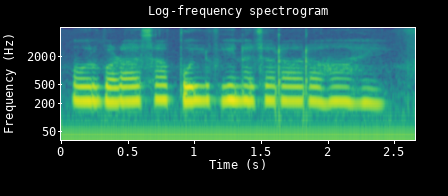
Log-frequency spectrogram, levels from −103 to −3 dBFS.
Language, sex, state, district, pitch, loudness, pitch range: Hindi, female, Rajasthan, Jaipur, 225 Hz, -15 LUFS, 220-230 Hz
